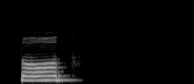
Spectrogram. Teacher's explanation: দেখো তাহলে এটার উচ্চারণ কি হবে, হয় সাথে জফলা আছে, তার মানে থ মহাপ্রাণ ধ্বনি দ্বিত্ব হবে না, তার আগের বর্ণটা দ্বিত্ব হবে, ত দুইটা হবে, তাহলে তথ্য এর উচ্চারণ হচ্ছে তথ্য।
